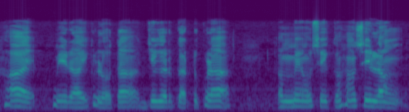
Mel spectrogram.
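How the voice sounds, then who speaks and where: A storyteller voicing a harsh, short-tempered mother, speaking louder and a little higher than the narration. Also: slow pace, gravelly, slight background noise. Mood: wailing. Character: harsh, scolding mother, later grieving.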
